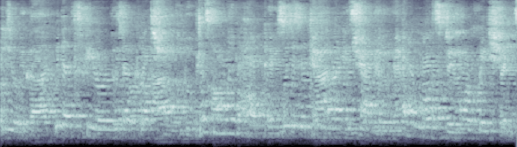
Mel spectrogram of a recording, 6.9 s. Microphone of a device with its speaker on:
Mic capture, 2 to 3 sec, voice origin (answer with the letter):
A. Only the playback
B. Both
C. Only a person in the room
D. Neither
A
